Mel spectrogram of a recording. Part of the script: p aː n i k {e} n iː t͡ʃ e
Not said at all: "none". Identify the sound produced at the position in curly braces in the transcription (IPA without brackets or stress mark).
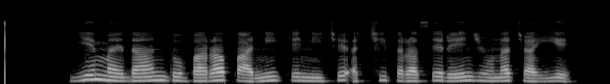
e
